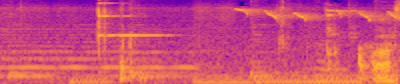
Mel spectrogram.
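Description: A single sharp clink of tableware about half a second in, with a brief high ring, over light background music.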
